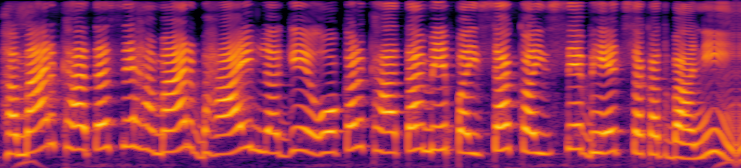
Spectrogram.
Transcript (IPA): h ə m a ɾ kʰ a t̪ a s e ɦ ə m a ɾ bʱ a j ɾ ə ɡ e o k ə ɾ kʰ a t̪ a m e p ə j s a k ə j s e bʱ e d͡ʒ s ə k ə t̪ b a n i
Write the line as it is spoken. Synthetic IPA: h ə m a ɾ kʰ a t̪ a s e ɦ ə m a ɾ bʱ a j l ə ɡ e o k ə ɾ kʰ a t̪ a m e p ə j s a k ə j s e bʱ e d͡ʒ s ə k ə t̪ b a n i

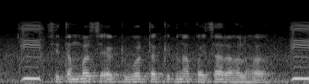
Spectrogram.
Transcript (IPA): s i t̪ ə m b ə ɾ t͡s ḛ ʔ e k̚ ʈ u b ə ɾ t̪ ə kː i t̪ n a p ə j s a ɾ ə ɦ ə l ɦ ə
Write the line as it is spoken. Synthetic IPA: s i t̪ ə m b ə ɾ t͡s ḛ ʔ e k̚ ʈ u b ə ɾ t̪ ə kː i t̪ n a p ə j s a ɾ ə ɦ ə l ɦ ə

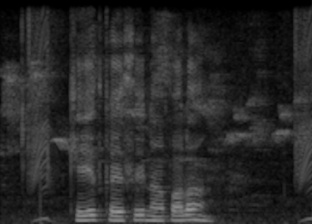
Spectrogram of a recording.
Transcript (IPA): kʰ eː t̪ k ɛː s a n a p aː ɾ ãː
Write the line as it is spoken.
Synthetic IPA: kʰ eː t̪ k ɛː s e n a p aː l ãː

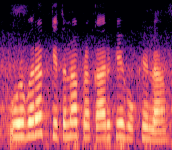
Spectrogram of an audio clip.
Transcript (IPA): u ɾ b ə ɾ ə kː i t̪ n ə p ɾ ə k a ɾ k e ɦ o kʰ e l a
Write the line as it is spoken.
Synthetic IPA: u ɾ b ə ɾ ə kː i t̪ n a p ɾ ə k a ɾ k e ɦ o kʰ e l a

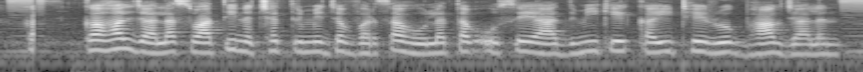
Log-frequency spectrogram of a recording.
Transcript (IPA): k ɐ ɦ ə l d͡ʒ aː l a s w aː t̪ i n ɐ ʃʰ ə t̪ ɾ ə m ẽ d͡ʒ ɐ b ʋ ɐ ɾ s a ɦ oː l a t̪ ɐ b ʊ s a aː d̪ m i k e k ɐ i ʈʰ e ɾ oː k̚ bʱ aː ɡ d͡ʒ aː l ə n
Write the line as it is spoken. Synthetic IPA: k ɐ ɦ ə l d͡ʒ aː l a s w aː t̪ i n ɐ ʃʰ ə t̪ ɾ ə m ẽ d͡ʒ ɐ b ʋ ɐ ɾ s a ɦ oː l a t̪ ɐ b ʊ s e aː d̪ m i k e k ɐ i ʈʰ e ɾ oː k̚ bʱ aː ɡ d͡ʒ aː l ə n

